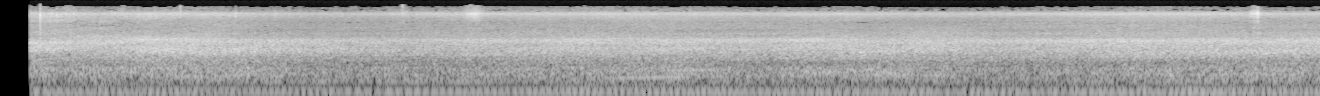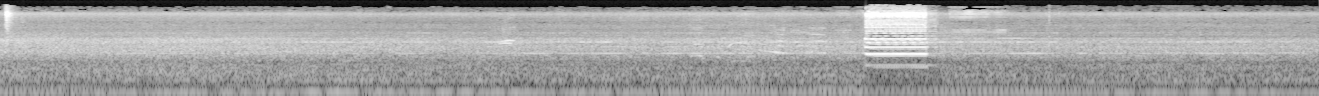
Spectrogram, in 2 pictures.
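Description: Steady low rumble of tractor diesel engines and road traffic, with one loud vehicle horn blast of about half a second near the end.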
